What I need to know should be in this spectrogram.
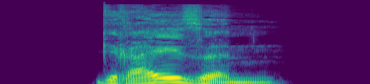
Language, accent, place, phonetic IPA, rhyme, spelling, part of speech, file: German, Germany, Berlin, [ˈɡʁaɪ̯zn̩], -aɪ̯zn̩, greisen, adjective, De-greisen.ogg
- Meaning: inflection of greis: 1. strong genitive masculine/neuter singular 2. weak/mixed genitive/dative all-gender singular 3. strong/weak/mixed accusative masculine singular 4. strong dative plural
